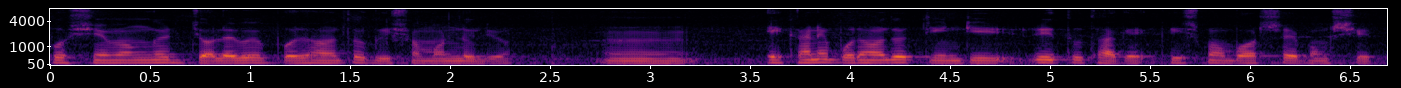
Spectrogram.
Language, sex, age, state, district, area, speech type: Bengali, male, 18-30, West Bengal, Kolkata, urban, spontaneous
